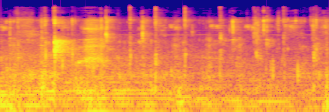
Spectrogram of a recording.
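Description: Close-up chewing, biting and wet lip smacks of people eating dhido and sukuti with their hands, heard as many small scattered clicks, with one brighter mouth sound about a second in.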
